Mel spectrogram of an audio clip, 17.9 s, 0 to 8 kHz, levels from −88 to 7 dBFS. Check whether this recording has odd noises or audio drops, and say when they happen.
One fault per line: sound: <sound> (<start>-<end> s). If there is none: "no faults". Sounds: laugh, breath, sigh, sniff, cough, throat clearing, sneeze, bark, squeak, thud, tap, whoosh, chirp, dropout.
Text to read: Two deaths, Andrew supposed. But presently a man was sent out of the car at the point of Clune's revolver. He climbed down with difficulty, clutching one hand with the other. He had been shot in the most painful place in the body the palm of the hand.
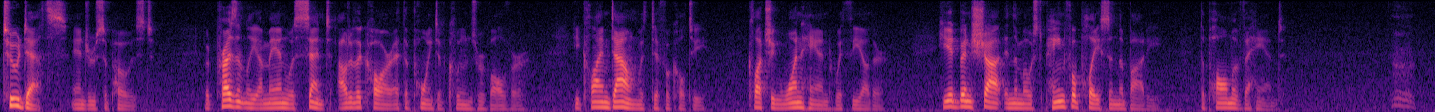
sound: breath (17.3-17.7 s)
